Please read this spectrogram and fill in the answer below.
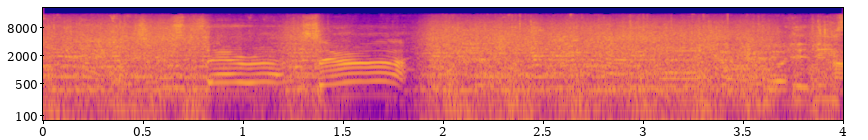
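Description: Goliath steel hyper coaster train running along the track at speed, a steady rush of wheel rumble and wind on the microphone. A rider's voice calls out twice about a second in.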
